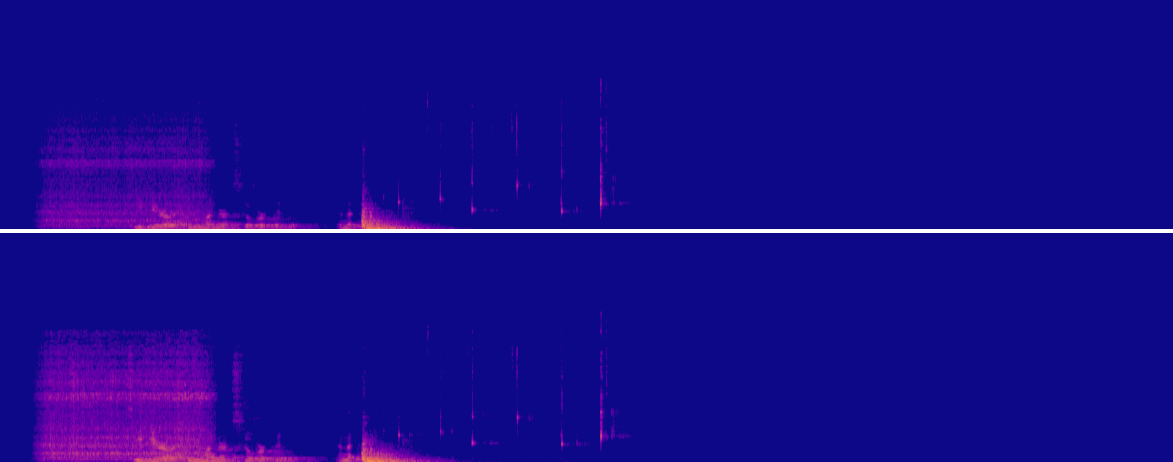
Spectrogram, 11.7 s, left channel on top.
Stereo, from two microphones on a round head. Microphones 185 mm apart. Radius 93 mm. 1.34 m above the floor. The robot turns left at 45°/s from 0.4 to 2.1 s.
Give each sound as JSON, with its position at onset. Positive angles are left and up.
{"t": 1.3, "sound": "a man speaking", "azimuth_deg": -130, "distance_m": 4.5}
{"t": 3.6, "sound": "dripping", "side_deg": 90, "distance_m": 4.0}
